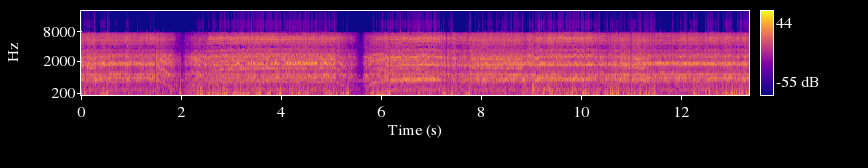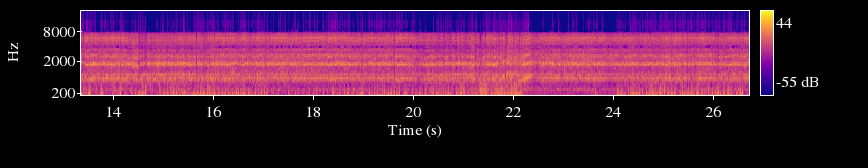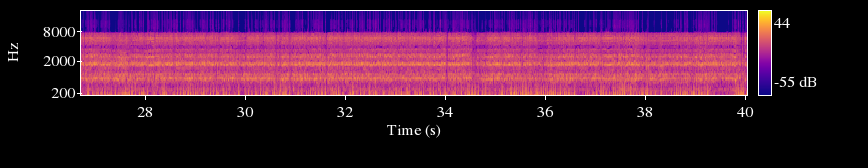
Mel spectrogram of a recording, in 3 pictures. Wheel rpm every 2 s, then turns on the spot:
190, 160, 150, 200, 210, 220, 230, 230, 230, 230, 230, 240, 230, 230, 230, 230, 240, 230, 230, 230.
none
